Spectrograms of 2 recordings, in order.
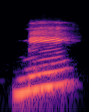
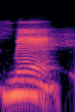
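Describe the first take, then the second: First: "Main" as "may", tight vowel, slow; closed Hindi vowel. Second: "main" as "meh", wide vowel, slow; open Hindi vowel. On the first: Teacher contrasting two Hindi words slowly, closed vowel. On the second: Teacher contrasting two Hindi words slowly, open vowel. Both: Shown as a demonstration. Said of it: "Like similar in Hindi".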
